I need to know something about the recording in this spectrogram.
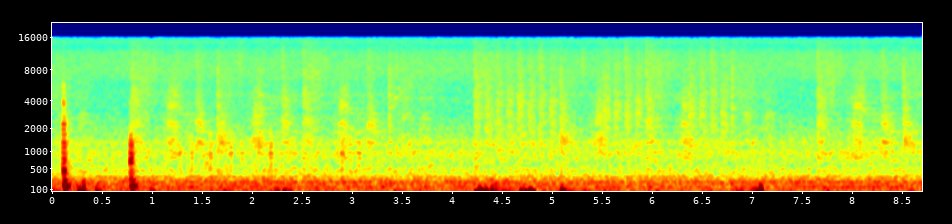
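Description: A young man talks quietly and casually close to a microphone.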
